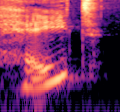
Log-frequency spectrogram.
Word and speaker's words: hate: Sache que cette règle s'applique également à d'autres verbes, notamment to love, adorer, to hate, détester. N'oublie pas de prononcer le H aspiré, to hate, détester, et to prefer, préférer, to prefer.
